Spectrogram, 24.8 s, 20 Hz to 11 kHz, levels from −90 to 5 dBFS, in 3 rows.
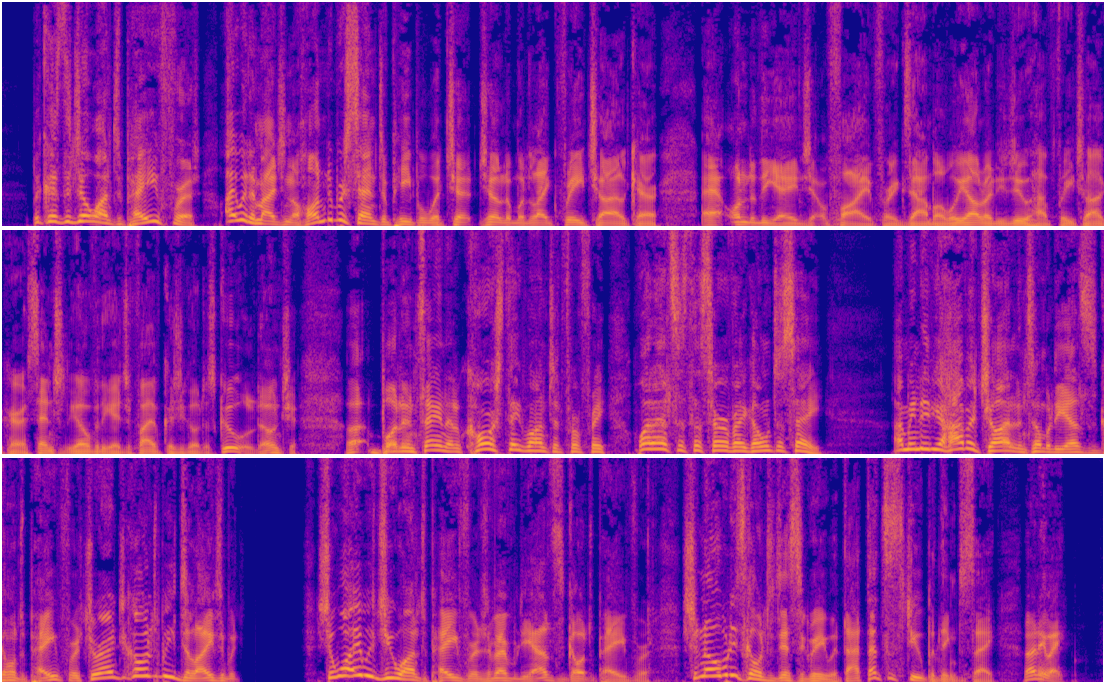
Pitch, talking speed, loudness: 130 Hz, 305 wpm, -20 LUFS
